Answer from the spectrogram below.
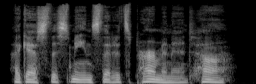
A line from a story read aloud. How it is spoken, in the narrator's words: Sasha said, her voice coming out flat and lifeless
